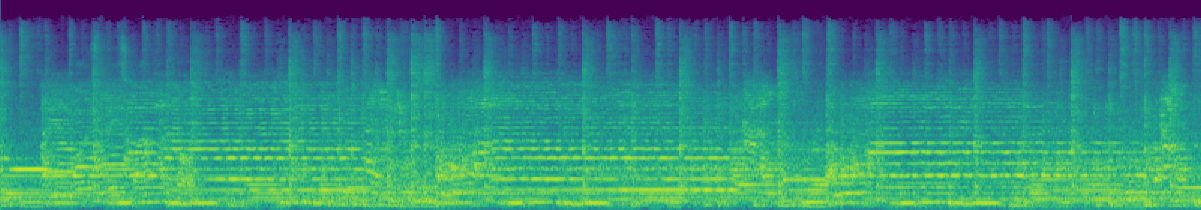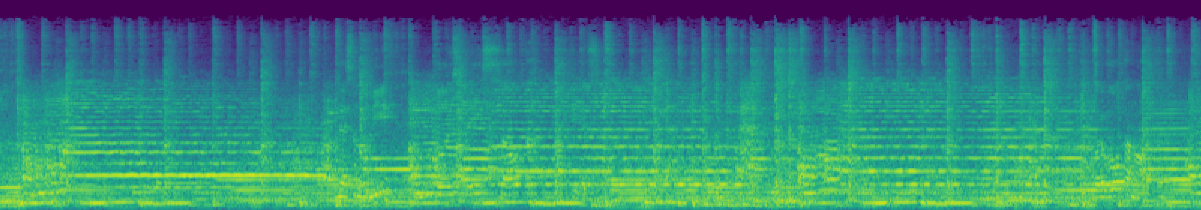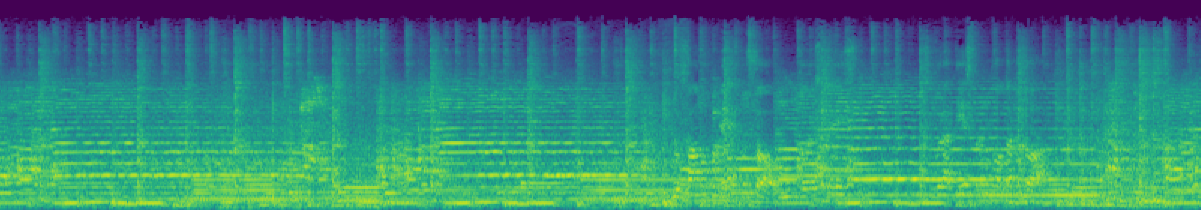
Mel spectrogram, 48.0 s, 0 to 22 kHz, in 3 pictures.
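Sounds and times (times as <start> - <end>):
accompaniment with repeating low figure: 0.0 - 48.0
electric guitar melody: 0.0 - 48.0.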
